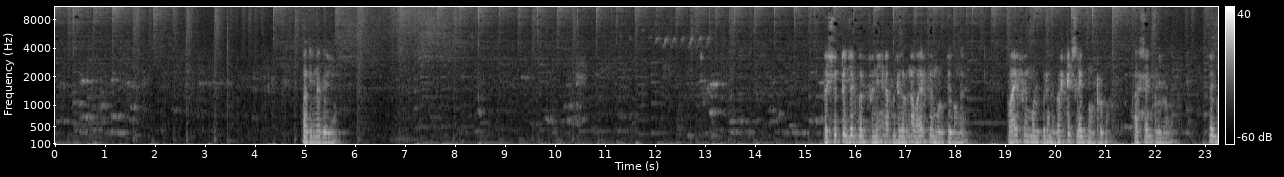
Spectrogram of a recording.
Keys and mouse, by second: 3.7-6.6 drag, 15.8 shift+z, 22.9 click.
